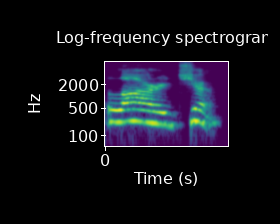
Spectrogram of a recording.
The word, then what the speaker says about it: large: E, that you know the rule that letter E at the end of the word is a silent letter where you don't have a sound. You say large, you write the letter, but you don't read it.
